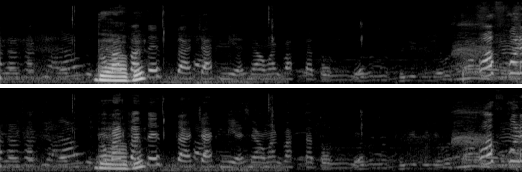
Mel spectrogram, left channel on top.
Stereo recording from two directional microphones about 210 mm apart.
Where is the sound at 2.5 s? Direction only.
25° right (ahead or behind).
